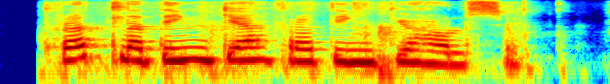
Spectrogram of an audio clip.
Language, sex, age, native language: Icelandic, female, 30-39, Icelandic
